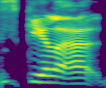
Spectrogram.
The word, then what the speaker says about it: Scylla: Oh, I, I say skila. No, yeah. Oh, I Good. know where the I mean I'm not great at Greek I will say but I definitely know there's no silent k or c in there.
